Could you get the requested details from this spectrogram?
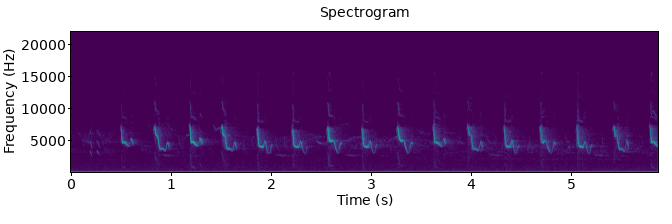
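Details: A common chiffchaff delivers a long, even series of about fifteen high, abrupt down-slurred notes, nearly three per second, with a steady rhythm and little background sound.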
